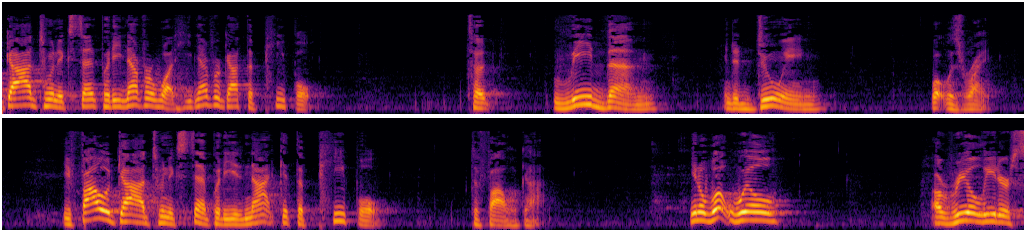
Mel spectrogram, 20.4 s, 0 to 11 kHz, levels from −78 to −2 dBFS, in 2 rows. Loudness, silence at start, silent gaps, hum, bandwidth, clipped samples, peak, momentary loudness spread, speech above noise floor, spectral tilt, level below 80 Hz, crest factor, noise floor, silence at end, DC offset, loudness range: -20 LUFS; 0 s; none; none; 8 kHz; under 0.1%; -2 dBFS; 16 LU; 41 dB; -7 dB/octave; -60 dBFS; 18 dB; -60 dBFS; 0 s; under 0.1%; 9 LU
